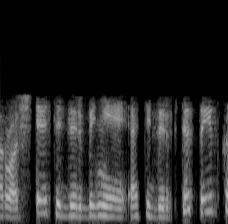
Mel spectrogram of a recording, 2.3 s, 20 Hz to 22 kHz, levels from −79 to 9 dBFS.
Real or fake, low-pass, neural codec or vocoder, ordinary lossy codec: fake; 7.2 kHz; vocoder, 22.05 kHz, 80 mel bands, Vocos; AAC, 16 kbps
